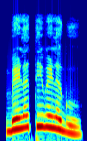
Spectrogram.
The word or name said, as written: ಬೆಳತಿವೆಳಗು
